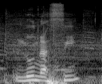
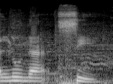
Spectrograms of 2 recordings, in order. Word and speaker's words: Lunacy: Insisto en la pronunciación Lunacy porque no es la palabra Luna sí, no es el nombre Luna sí, sino es un nombre distinto.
